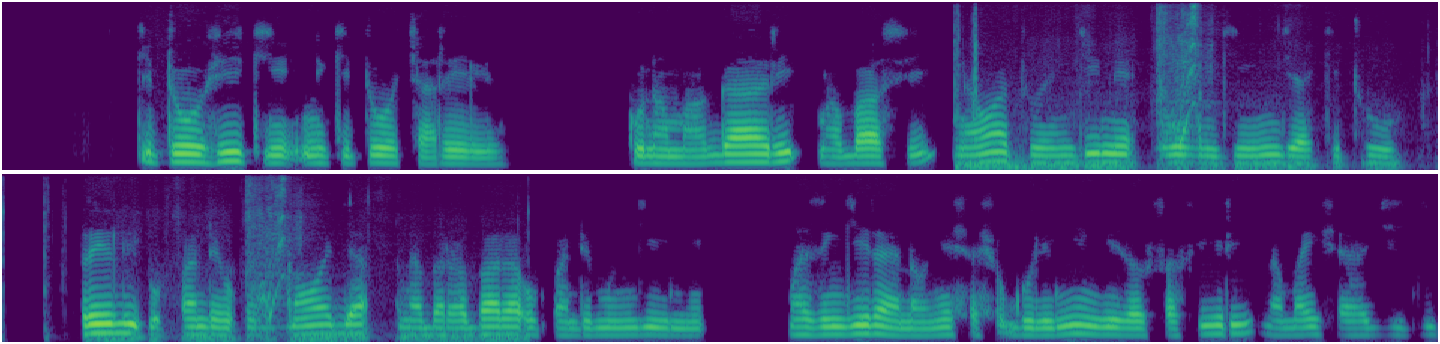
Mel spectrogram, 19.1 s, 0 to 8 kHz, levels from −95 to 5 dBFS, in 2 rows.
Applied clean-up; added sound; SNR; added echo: neural mask model RNNoise.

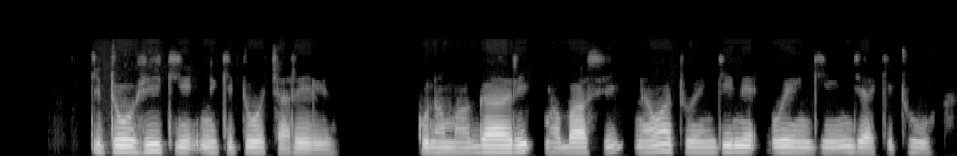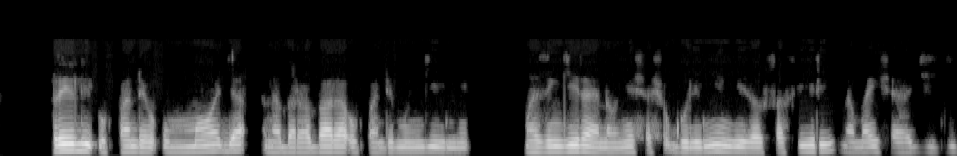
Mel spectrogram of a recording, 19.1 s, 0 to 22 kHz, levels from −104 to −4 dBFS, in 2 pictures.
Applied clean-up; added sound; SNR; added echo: none; none; none; none.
